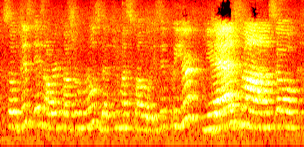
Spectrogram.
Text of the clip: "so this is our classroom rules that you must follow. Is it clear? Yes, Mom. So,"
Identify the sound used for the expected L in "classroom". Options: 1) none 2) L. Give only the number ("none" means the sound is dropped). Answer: 1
